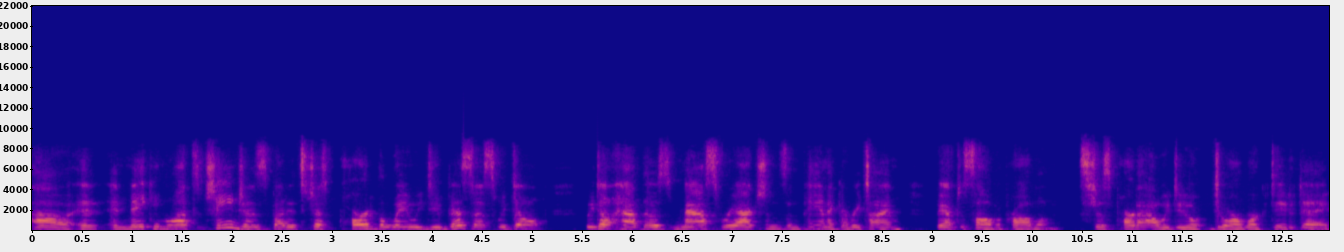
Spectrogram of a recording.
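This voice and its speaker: A woman with a plain, everyday voice speaks at a moderate pace, fairly low in pitch. Her intonation stays fairly even while her loudness swings widely. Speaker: business consultant and speaker. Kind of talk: presentation.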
